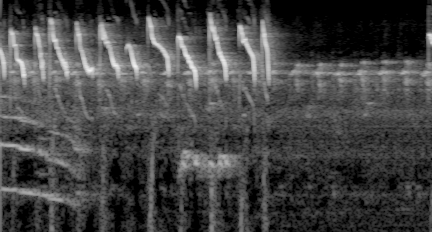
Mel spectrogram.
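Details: Oriental white-eye song used as a training recording so young birds quickly learn the ngalas singing style: a fast run of sharp, high, down-slurred chirps, roughly four per second, over a lower sliding whistle, then fading to a faint thin tone.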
